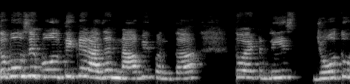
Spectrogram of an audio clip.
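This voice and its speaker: A woman speaks, and her pitch shows ordinary variation. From Punjab. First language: Punjabi (speaking Hindi). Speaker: network marketing business recruiter. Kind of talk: motivational live talk with storytelling.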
